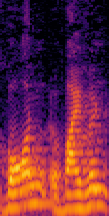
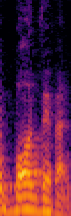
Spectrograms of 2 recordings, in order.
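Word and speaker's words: bon vivant: इसका मतलब है इसका मतलब है इसका सबको इसको आप प्रोनाउंस बोर्न वाइवेंट नहीं करेंगे correct how you will pronounce आप इसको कैसे प्रोनाउंस करेंगे बोर्न वेव राइट अब इसका मतलब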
